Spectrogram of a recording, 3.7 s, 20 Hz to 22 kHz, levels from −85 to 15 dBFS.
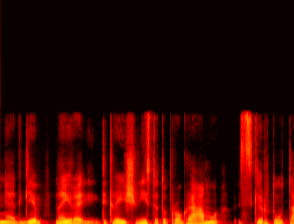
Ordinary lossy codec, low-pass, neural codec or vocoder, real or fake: AAC, 64 kbps; 10.8 kHz; codec, 24 kHz, 1.2 kbps, DualCodec; fake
